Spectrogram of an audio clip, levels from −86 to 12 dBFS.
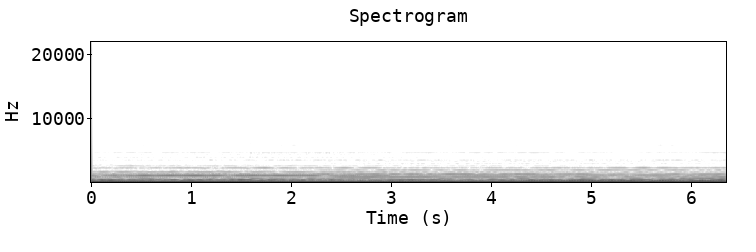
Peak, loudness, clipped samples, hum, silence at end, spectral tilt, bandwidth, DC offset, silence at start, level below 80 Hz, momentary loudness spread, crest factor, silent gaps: -10 dBFS; -23 LUFS; under 0.1%; none; 0 s; -13.5 dB/octave; 1.8 kHz; under 0.1%; 0 s; -18 dBFS; 2 LU; 6 dB; none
